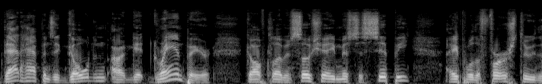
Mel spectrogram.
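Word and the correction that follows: Saucier: Am I saying that right, Bobby? – Soshiay? Grand Bear will be in Gulfport. – Well, they have it listed as Soshiay. So Socher? – Socher. – It's spelled one way and it's pronounced another.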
